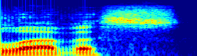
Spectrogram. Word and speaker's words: Levis: When they had the ball backed up, Levis, or How'd you pronounce his name? Will Levis.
